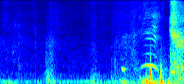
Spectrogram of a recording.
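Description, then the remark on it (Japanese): A sudden sneeze: a quick voiced intake of breath building up, then a sharp, hissy burst at the very end, loud against a quiet background. “ああもうめっちゃくしゃみした最悪”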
